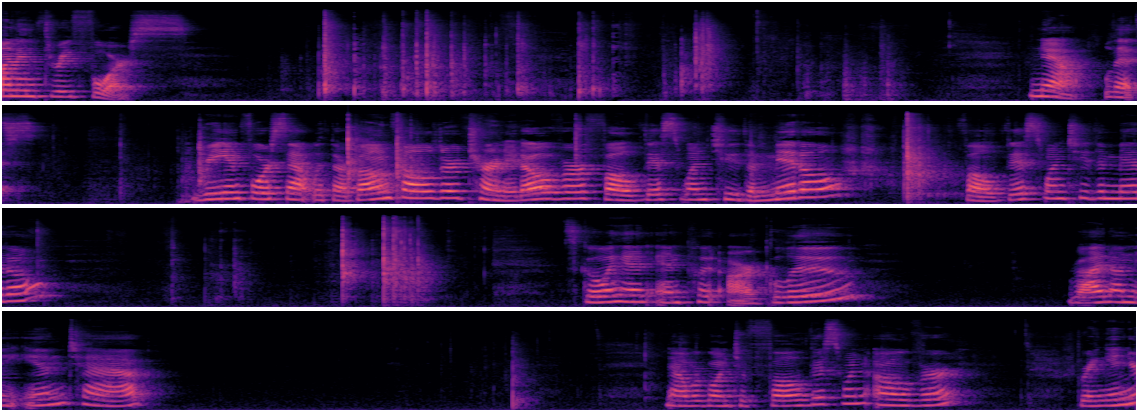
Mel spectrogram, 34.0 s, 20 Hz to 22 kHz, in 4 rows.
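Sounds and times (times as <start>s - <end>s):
card rustling: 2.0s - 6.9s.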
